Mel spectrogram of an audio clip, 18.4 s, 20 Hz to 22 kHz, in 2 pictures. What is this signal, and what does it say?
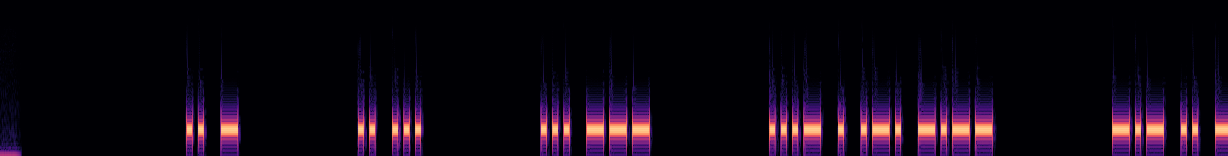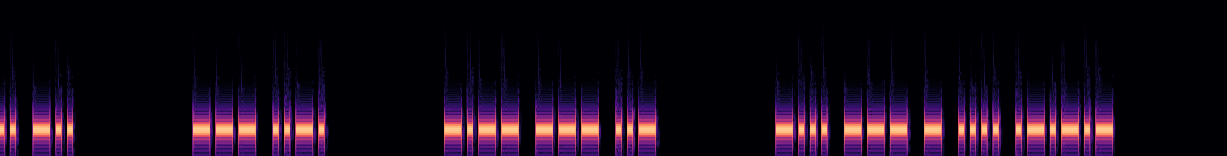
Morse code, heard as a keyed tone, about 27 wpm, 700 Hz. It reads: IT IS SO VERY KIND OF YOU BOTH.
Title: 3x Word-Spacing - Sentences from Top 300 Words - 28wpm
